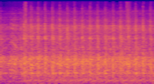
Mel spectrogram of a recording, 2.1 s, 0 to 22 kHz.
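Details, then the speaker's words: Buick LeSabre 3800 that sat a long time, crank no start; steady starter cranking at about eight beats a second that never catches, fuel pressure gauge on the Schrader valve reads nothing, cause unknown (voltage or pump), later found to be fuel pump. "awesome yeah we have nothing we have no fuel pressure up there now we don't know if it's voltage we don't know what's going on with the pump"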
